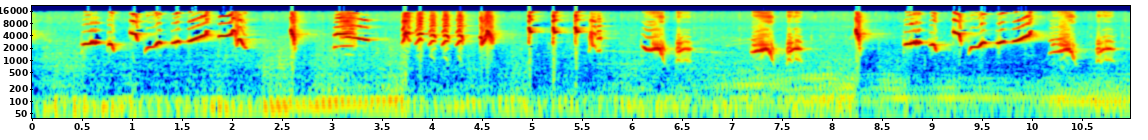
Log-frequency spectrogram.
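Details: Oriental magpie-robin (kacer) singing energetically in full isian style, a varied stream of loud whistles, sweeping slurs, fast trills and harsh squawky notes in quick bursts, almost continuous, over a faint low hum.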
